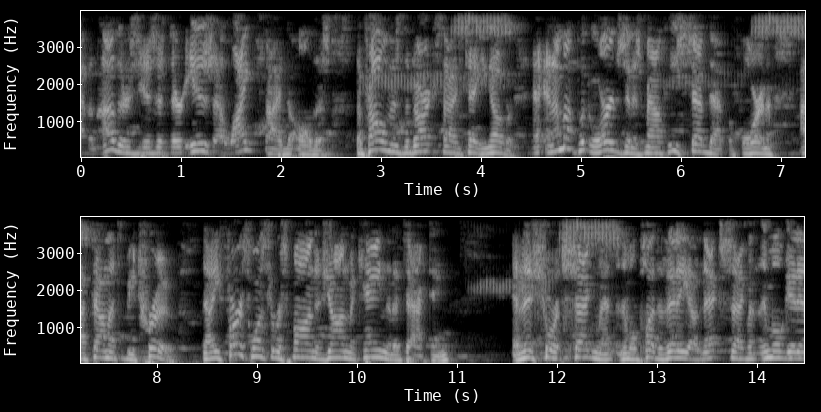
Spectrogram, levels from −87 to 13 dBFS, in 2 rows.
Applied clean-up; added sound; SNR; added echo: classical method WPE with log-MMSE.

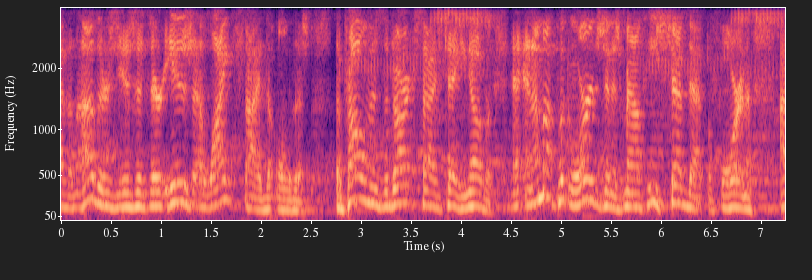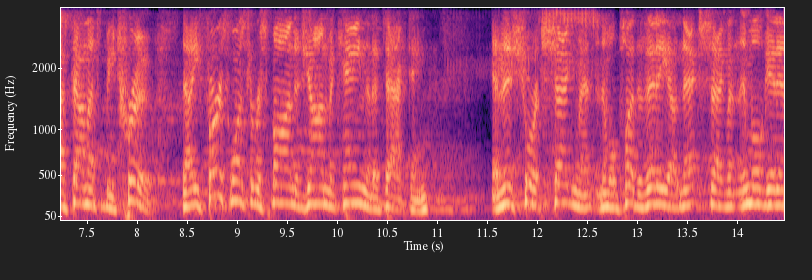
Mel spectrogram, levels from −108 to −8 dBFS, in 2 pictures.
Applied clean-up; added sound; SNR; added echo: neural separator model SepFormer DNS4.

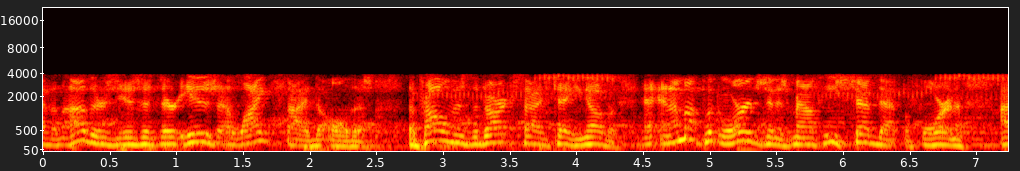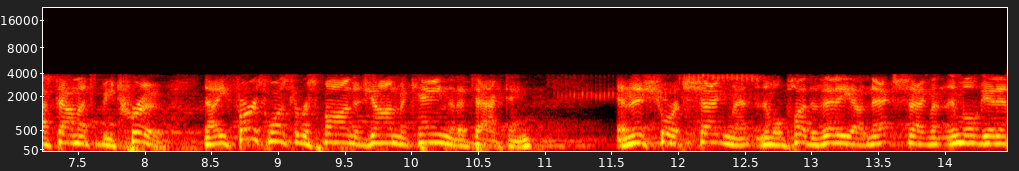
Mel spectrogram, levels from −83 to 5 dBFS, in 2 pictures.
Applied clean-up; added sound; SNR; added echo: none; Chirp, tweet; 17 dB; reverberation time 1.8 s.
